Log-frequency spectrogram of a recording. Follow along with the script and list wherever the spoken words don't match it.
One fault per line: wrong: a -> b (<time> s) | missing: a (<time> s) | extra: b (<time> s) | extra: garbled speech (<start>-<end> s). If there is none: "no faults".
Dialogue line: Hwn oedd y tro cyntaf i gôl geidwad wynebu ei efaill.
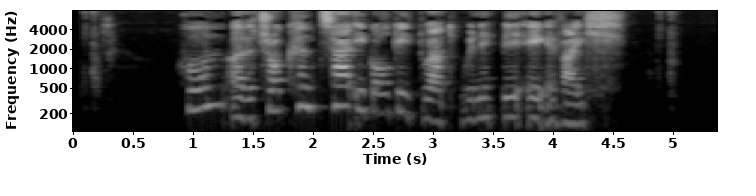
no faults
